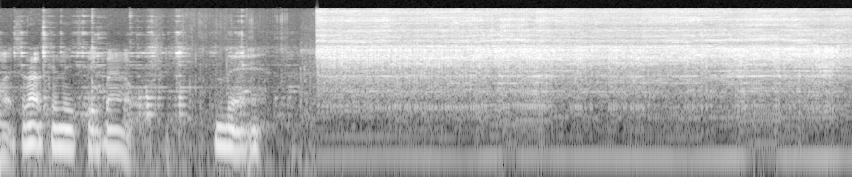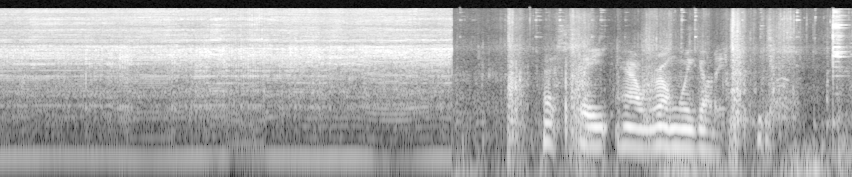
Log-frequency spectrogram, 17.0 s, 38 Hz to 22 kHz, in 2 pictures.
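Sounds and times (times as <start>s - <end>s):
angle grinder cutting steel: 0.0s - 13.1s.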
